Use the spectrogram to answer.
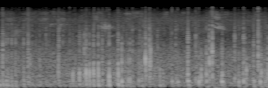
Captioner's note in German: Knackgeräusche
